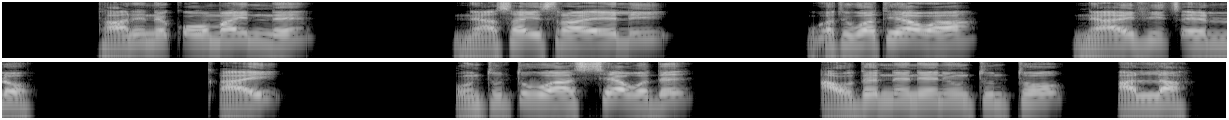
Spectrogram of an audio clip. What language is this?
Dawro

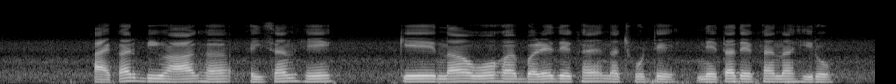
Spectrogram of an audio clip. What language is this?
Chhattisgarhi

